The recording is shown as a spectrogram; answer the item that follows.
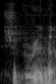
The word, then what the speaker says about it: Chagrin: Chagrin Valley Okay. Dispatch. Yep, I know. A lot of people mispronounce it.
